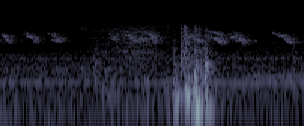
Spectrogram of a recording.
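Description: Young chicks peeping steadily in the background, several short high peeps a second, over a faint steady hum. A brief handling noise about a second in.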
